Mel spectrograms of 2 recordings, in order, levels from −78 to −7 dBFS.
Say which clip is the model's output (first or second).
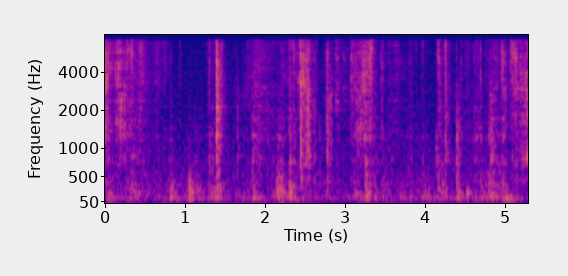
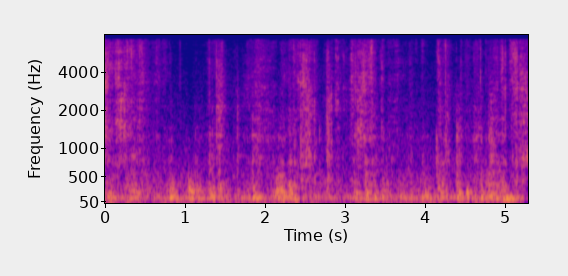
first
